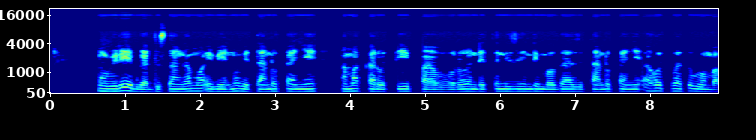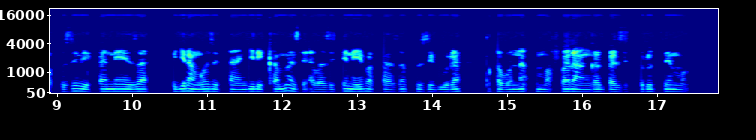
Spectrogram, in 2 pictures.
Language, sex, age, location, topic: Kinyarwanda, male, 50+, Musanze, agriculture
